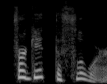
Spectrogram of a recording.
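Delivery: plain reading voice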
